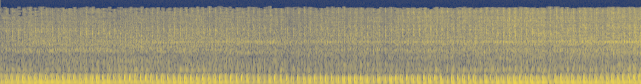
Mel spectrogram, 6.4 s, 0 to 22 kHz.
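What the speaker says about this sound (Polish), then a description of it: "I lekko klekoczą zawory." An MRF 170 pit bike with a K170 engine idles close by, a loud, steady four-stroke rumble holding an even beat with no revving and no voices.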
